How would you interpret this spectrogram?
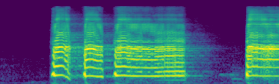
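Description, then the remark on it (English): A duck call blown in four loud, nasal quacks: two short blasts, a long drawn-out one that trails off, then another starting after a pause. Harsh, with no talking. “Let me hear your duck call one more time, okay.”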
